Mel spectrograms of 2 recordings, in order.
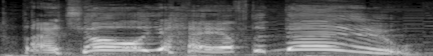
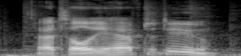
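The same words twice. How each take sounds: First: It is said in an exaggerated celebrity impression. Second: It is said in the speaker's normal voice.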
